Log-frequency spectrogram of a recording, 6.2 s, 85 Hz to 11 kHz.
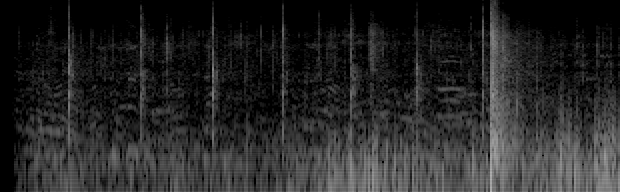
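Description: A single loud starting-pistol shot about five seconds in, firing the start of the team's run. It is preceded by a row of faint sharp ticks, about one every 0.7 s.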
